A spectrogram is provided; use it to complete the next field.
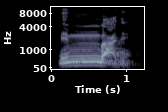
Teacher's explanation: mimnya disembunyiin ke ba gitu ada gunahnya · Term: iklab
